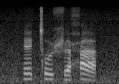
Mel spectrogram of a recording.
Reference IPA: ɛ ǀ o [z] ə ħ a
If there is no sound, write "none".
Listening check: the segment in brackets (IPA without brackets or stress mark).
ʂ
